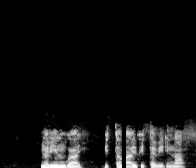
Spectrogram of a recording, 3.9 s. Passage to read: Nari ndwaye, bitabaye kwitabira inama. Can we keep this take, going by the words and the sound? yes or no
no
